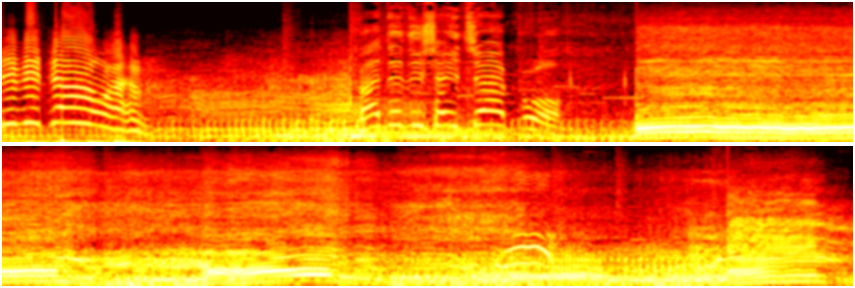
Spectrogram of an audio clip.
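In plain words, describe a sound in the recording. Dirt bike engines rev loudly and rise and fall in pitch.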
